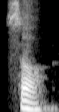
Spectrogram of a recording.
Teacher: ये दंत अवयव इसमें सहयोग करता है, इसीलिए इस स का एक दूसरा नाम दंती स भी है। इस स को दंती स भी कहते हैं।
